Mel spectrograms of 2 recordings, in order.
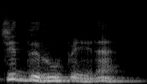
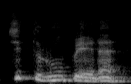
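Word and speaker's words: चिद्रूपेण: That's why it becomes Chid Rupena. So while pronunciation, we should not say Chit Rupena.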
